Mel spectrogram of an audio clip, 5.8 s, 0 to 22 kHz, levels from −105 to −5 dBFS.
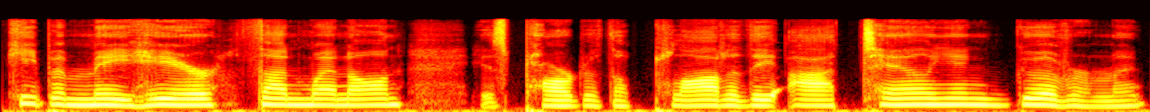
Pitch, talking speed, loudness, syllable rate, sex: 175 Hz, 155 wpm, -18 LUFS, 4.9 syllables/s, female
